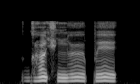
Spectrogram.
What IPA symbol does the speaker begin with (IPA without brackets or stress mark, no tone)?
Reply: ɡʱ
